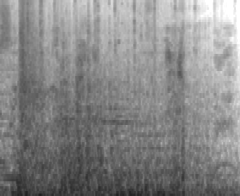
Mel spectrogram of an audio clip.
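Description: A sudden loud boom at the start that carries on as a deep rumble: a film-style impact sound effect, with music.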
